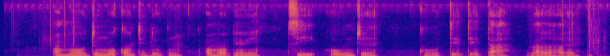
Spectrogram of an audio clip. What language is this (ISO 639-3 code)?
yor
